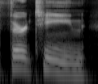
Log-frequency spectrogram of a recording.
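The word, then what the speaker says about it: thirteen: With 13, the stress is on the second syllable.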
